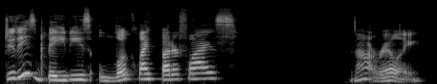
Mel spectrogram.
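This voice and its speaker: A woman's voice: a little high, lively intonation, takes it slowly, a bit bright. A woman preschool teacher reading aloud to young children, explaining things simply, asking questions and drawing out key words.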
